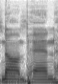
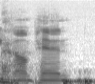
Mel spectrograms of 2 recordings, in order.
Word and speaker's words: Phnom Penh: I can't even pronounce that name, Cambodian place. – Phnom Penh. – Phnom Penh.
